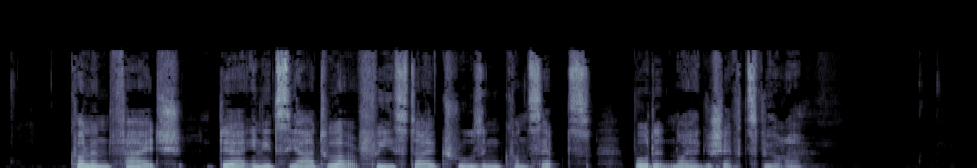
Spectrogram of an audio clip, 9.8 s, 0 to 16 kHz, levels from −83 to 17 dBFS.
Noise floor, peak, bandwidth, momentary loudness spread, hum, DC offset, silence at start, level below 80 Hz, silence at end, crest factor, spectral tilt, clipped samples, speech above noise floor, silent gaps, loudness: -84 dBFS; -2 dBFS; 11.5 kHz; 9 LU; none; under 0.1%; 0.7 s; -46 dBFS; 1.75 s; 22 dB; -3.5 dB/octave; under 0.1%; 61 dB; none; -23 LUFS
